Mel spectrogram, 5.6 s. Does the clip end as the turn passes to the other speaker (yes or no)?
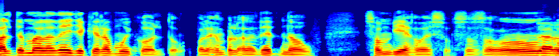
yes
